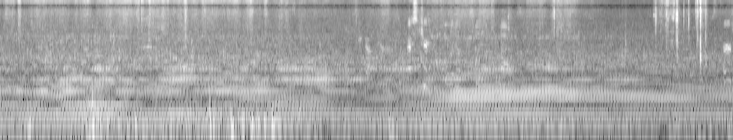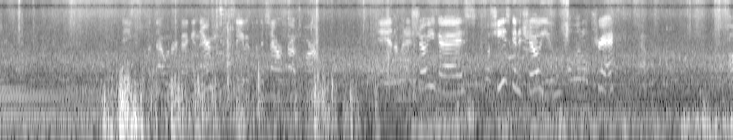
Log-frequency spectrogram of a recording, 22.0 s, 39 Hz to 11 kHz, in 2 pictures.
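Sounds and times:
wind buffeting microphone: 0.0s - 9.2s, 11.7s - 22.0s
low engine hum: 0.0s - 22.0s.

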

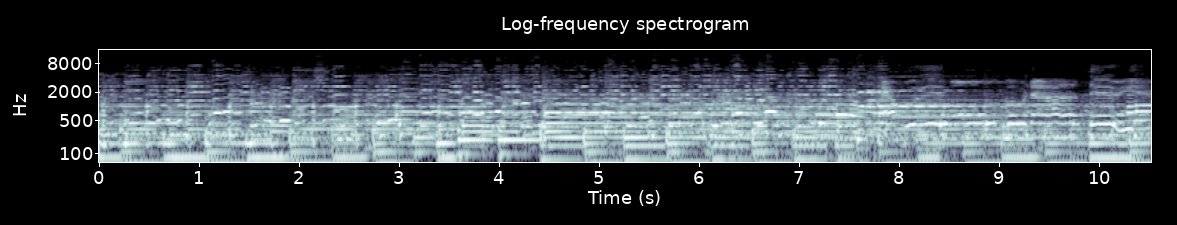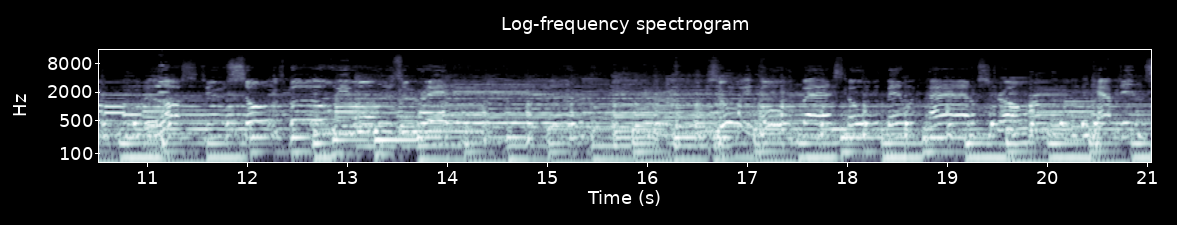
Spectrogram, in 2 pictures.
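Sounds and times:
bluegrass band playing: 0.0s - 21.0s.

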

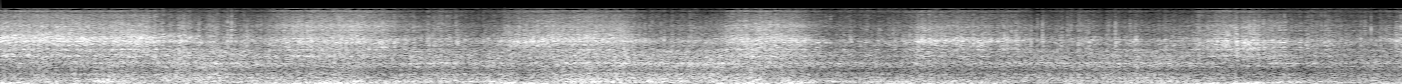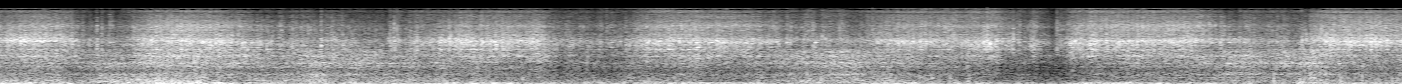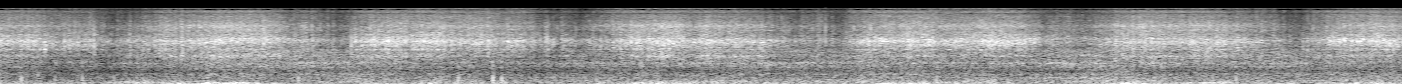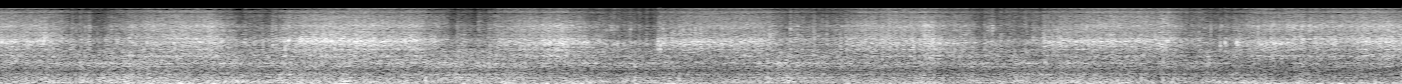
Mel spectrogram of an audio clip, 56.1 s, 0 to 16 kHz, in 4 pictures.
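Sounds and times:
skis scraping on snow: 0.0s - 56.0s.

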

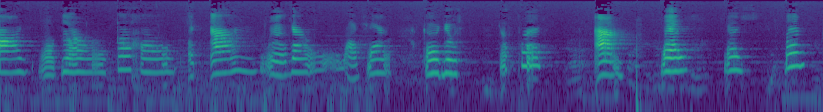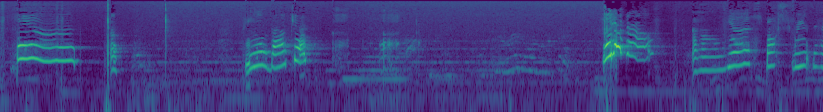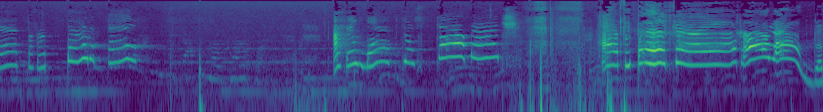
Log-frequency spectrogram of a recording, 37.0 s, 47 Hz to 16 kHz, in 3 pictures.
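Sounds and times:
breathy hiss: 5.9s - 6.4s.

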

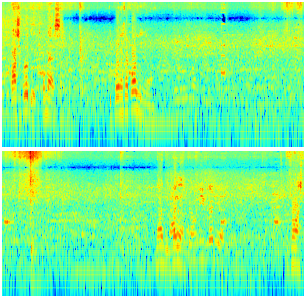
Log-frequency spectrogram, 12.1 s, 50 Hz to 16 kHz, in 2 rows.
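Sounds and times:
barcode scanner beeps: 0.6s - 1.2s, 2.4s - 2.8s, 4.4s - 4.6s, 6.0s - 6.4s, 11.4s - 11.8s.

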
